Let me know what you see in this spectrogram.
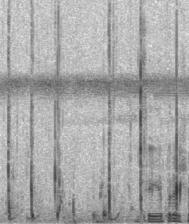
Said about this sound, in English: he starts flicking the water with his fingers.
